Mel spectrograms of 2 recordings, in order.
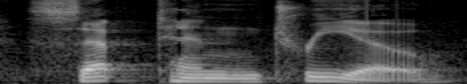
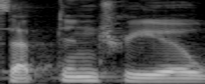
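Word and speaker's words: Septentrio: got two awards and i mispronounced their names all the time so i'm gonna try really hard septen trio i always misspell it my wife always corrects me um it's septon trio winery and also another place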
